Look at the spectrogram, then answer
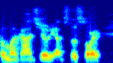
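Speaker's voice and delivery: put-on mortified tone. A speaker retells a woman apologizing after his crowd introduction: imitating a mortified apology. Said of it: "she's like mortified".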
